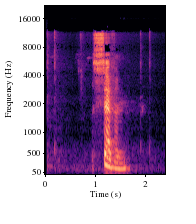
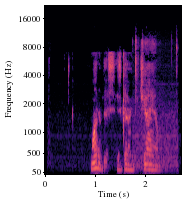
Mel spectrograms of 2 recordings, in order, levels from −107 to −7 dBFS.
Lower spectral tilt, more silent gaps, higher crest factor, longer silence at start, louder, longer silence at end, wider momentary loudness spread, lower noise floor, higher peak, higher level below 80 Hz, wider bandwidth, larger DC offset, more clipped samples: about the same, -2.5 dB/octave vs -2.5 dB/octave; neither; about the same, 22 dB vs 22 dB; first, 0.95 s vs 0.45 s; first, -21 LUFS vs -41 LUFS; first, 0.8 s vs 0.1 s; second, 17 LU vs 21 LU; about the same, -63 dBFS vs -66 dBFS; first, -4 dBFS vs -24 dBFS; first, -70 dBFS vs -82 dBFS; about the same, 12.5 kHz vs 13 kHz; neither; neither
